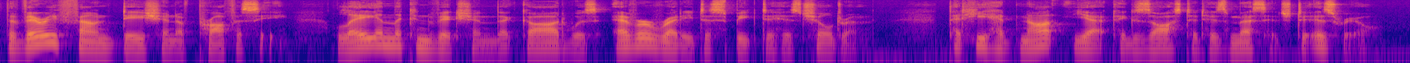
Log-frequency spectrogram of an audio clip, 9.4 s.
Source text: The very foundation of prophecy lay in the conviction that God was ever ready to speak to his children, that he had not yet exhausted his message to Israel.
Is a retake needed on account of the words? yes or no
no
